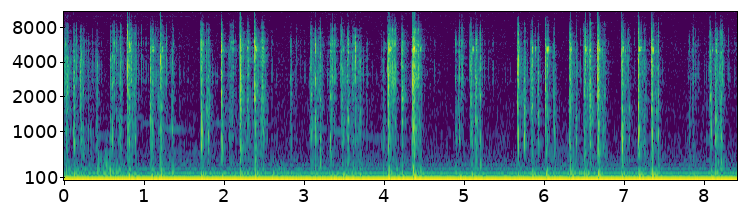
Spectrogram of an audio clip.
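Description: Computer keyboard being typed on, keys clicking in quick irregular runs, over a steady low hum.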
